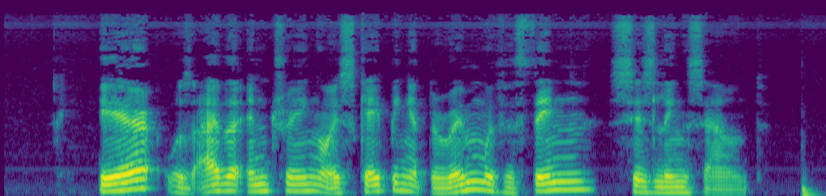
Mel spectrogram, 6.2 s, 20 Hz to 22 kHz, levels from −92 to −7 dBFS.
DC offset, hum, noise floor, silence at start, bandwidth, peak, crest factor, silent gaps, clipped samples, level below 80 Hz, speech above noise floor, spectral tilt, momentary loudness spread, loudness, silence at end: under 0.1%; none; -55 dBFS; 0.75 s; 16.5 kHz; -2 dBFS; 16 dB; none; under 0.1%; -48 dBFS; 37 dB; -7 dB/octave; 13 LU; -18 LUFS; 0.1 s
